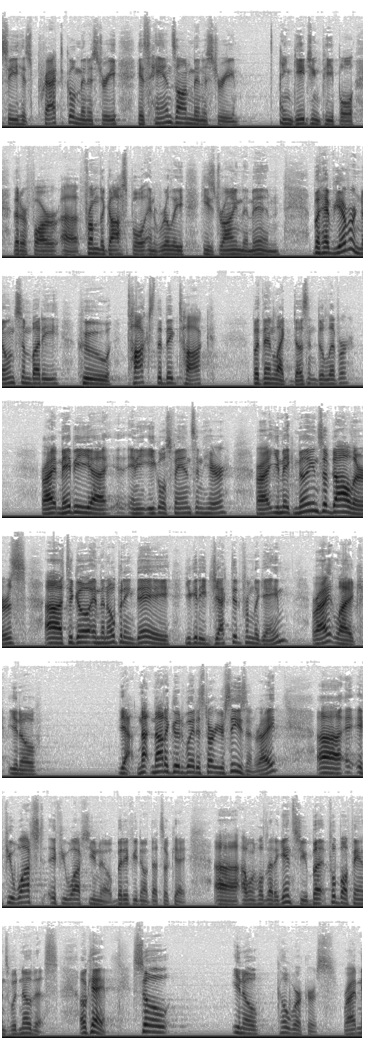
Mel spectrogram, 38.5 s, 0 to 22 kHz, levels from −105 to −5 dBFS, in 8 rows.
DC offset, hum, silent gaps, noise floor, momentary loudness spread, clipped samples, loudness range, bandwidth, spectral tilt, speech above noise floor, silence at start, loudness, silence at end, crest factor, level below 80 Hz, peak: 20%; none; none; -59 dBFS; 13 LU; under 0.1%; 7 LU; 14 kHz; -5 dB/octave; 37 dB; 0 s; -21 LUFS; 0 s; 22 dB; -50 dBFS; 0 dBFS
